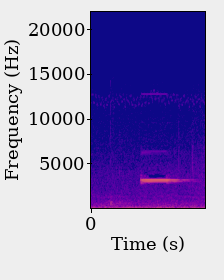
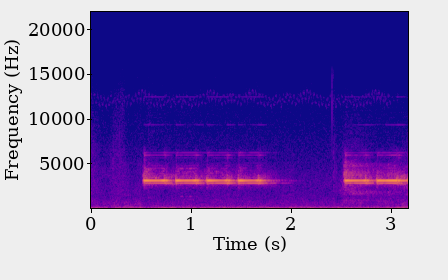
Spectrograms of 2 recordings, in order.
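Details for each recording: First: you will hear one audible chirp and you will see a visual indicator the light next to that icon is illuminated to let you know the bed exit has been set Second: Hill-Rom CARE-ASSIST med-surg bed: shrill, steady electronic tone pulsing in long bursts. The three-mode bed exit alarm, which sounds when a patient tries to leave the bed unassisted.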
